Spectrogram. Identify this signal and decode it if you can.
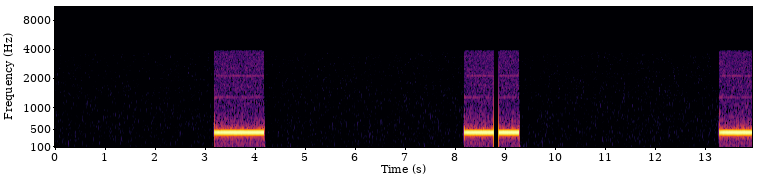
Ringback tone (Europe, 425 Hz).
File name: out- -2014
